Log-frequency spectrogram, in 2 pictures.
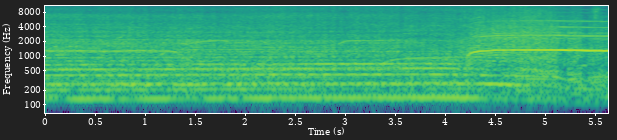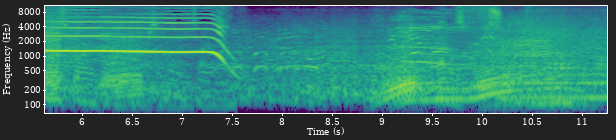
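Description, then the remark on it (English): A fast air-propelled vehicle with no engine races down a street with a loud, rising whine that holds steady for a few seconds and then abruptly drops away, while a crowd chatters in the background. “I mean, I see why now, because there's no actual engine. It's just propelled by air. But look at this. I didn't realize they're this fast either.”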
